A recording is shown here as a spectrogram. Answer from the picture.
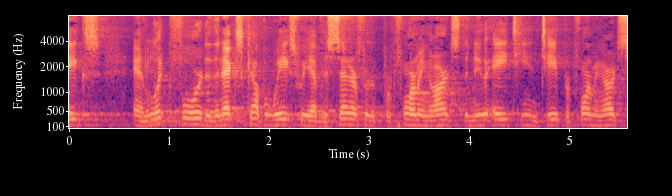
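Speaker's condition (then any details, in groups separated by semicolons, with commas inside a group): No condition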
